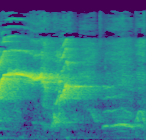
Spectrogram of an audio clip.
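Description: A child's long, high-pitched shriek, then a second shorter one about a second in, each falling slowly in pitch.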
